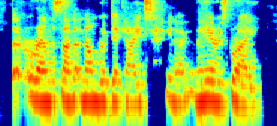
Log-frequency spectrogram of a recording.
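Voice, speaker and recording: A fairly high-pitched, somewhat breathy woman's voice with an Australian accent at a moderate pace. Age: 60s. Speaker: motivational speaker. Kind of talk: panel discussion.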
